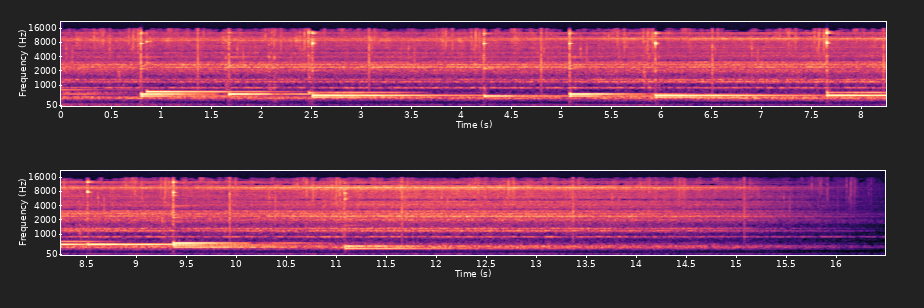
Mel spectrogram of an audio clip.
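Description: Wind-up music box movement, its pinned cylinder plucking the steel comb: a slow tinkling melody of ringing notes, often two at a time, about one a second. It fades out over the last few seconds.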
